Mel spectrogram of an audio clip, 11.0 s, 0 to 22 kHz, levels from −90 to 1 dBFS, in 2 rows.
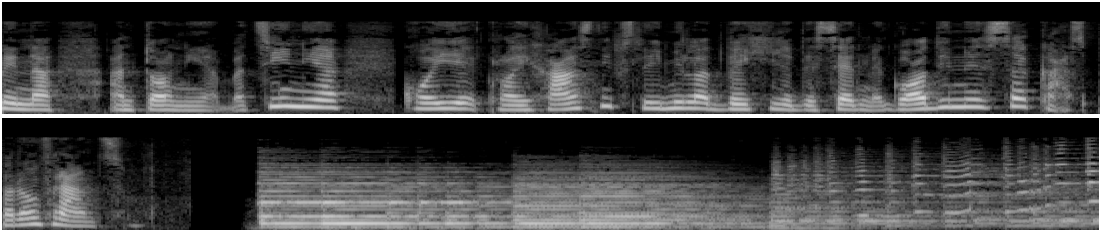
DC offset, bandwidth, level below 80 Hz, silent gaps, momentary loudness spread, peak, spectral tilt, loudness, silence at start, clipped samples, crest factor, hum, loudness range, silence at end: under 0.1%; 11 kHz; -56 dBFS; 6.44-6.65 s; 12 LU; -8 dBFS; -6 dB/octave; -26 LUFS; 0 s; under 0.1%; 18 dB; none; 2 LU; 0 s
